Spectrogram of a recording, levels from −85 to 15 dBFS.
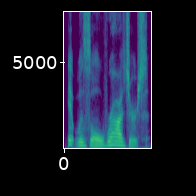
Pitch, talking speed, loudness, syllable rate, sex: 190 Hz, 185 wpm, -18 LUFS, 4.1 syllables/s, female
